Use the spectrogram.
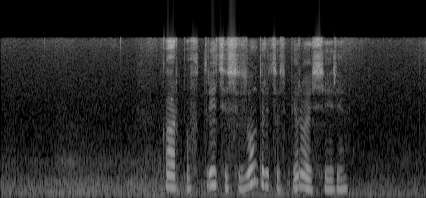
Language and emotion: Russian, neutral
